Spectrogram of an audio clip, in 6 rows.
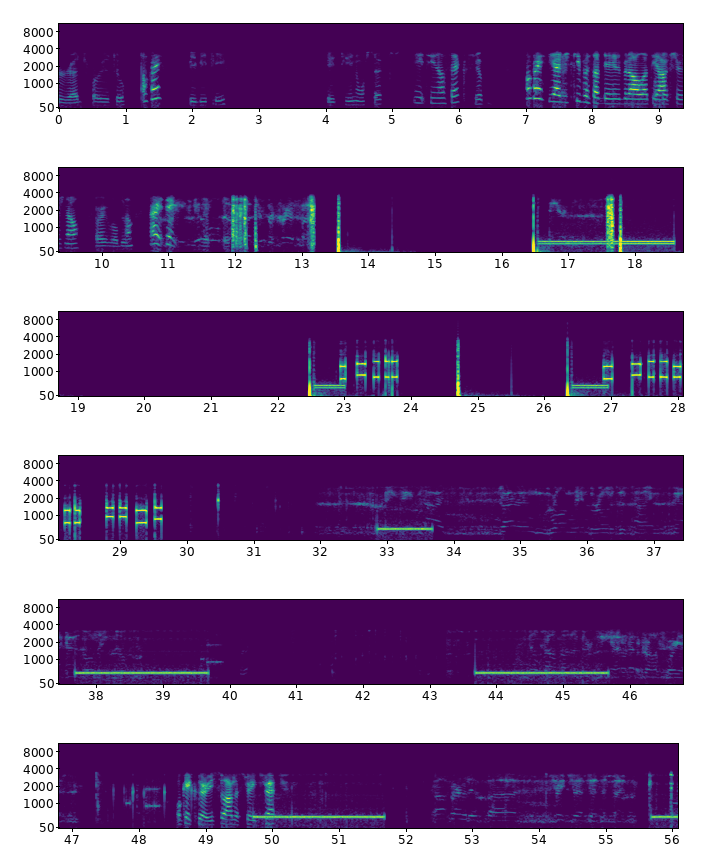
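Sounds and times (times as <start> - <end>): dial tone: 16.6 - 18.6, 37.7 - 39.7, 43.7 - 45.6, 50.0 - 51.7, 55.7 - 56.0.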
